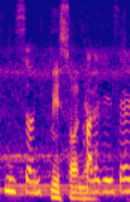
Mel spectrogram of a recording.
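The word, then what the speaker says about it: Mỹ Sơn: And it's so, not called my son, it's called me son.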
